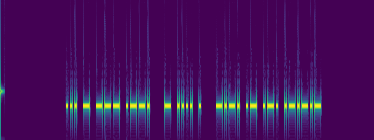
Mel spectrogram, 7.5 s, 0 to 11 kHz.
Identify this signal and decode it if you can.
Morse code, heard as a keyed tone, about 28 wpm, 700 Hz. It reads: STOP THE CAR.
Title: Sentences from Top 1000 Words - Review Part 1 - 28wpm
